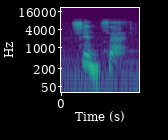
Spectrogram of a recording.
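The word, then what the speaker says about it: 现在: 现在，现声调第四声，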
